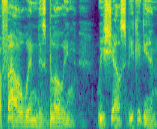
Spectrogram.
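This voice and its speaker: Very deep and low, a man's raspy put-on character voice rumbles out. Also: moderate pace. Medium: video game. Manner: polite, theatrical.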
